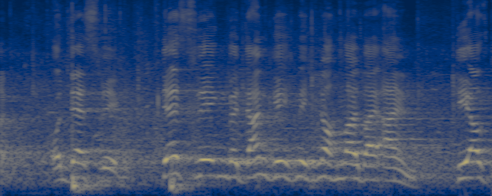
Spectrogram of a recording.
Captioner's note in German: Beifall bei Abgeordneten der SPD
